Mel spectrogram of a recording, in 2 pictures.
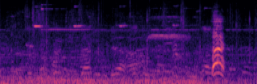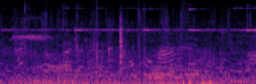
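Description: Bullock cart hooves clip-clop in a loose rhythm on a hard road near the Adiyogi Shiva statue, amid crowd chatter and traffic noise, with a sharp whistle-like tone partway through.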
